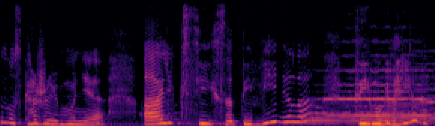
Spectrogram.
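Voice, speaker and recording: A woman's voice: on the high side, expressive, measured pace, a little mellow. An actress playing a haughty, nervous, aging lady of the manor in a Russian radio play. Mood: eager. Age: older. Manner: haughty, theatrical. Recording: reverberant old radio play, music behind.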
